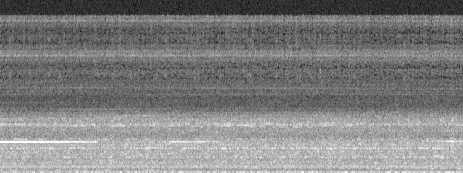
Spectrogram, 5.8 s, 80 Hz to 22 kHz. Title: My Hotpoint 8kg NSWM 843C INVERMOTOR 1400 Washing Machine doing a 1400RPM Spin with Bad Bearings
